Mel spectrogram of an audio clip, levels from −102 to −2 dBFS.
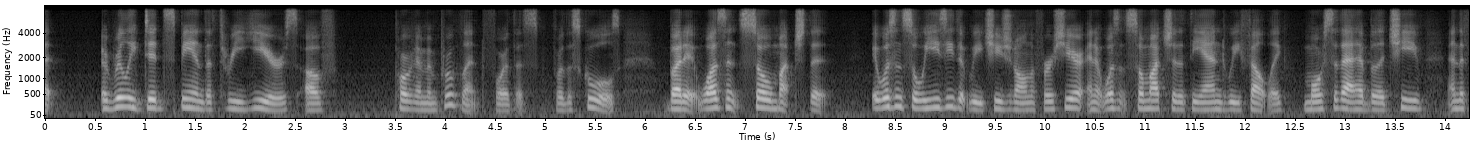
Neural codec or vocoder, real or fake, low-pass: codec, 16 kHz, 0.2 kbps, FocalCodec; fake; 7.2 kHz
